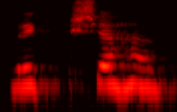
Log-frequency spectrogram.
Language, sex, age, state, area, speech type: Sanskrit, female, 18-30, Uttar Pradesh, rural, read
